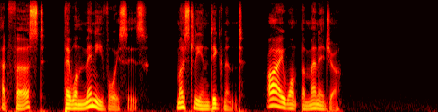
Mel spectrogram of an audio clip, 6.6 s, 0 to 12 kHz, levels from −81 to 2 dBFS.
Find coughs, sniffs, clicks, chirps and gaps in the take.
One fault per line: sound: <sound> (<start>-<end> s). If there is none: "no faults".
no faults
